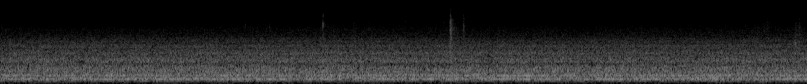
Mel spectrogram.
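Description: Steady hum of an opened-up Amiga 3000 computer running on the bench, its power-supply fan and drives whirring, with a couple of faint clicks partway through.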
